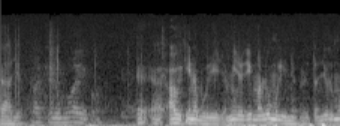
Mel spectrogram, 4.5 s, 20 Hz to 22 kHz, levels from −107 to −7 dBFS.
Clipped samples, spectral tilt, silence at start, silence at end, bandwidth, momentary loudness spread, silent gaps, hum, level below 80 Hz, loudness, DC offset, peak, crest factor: under 0.1%; -8.5 dB/octave; 0 s; 0 s; 12.5 kHz; 17 LU; none; none; -42 dBFS; -39 LUFS; under 0.1%; -18 dBFS; 20 dB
